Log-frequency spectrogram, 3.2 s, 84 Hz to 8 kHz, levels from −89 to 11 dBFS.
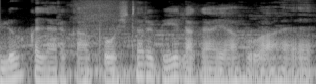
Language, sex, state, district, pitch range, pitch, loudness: Hindi, male, Punjab, Fazilka, 90-100 Hz, 90 Hz, -17 LUFS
